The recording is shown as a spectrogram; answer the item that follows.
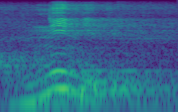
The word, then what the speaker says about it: Nínive: Muitas vezes eu quero falar essa expressão Nínive bem perfeito, porque tem um acentinho no i, tá? E quando a gente tem um acento agudo, a gente pronuncia primeiro forte. Nínive era a cidade de Nínive, tá?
